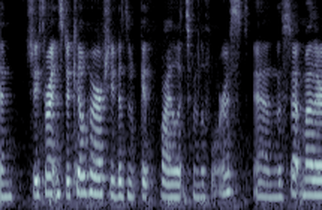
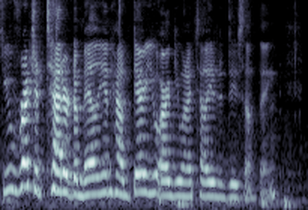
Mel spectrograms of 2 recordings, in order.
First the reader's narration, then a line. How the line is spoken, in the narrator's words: Slugworth shouts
